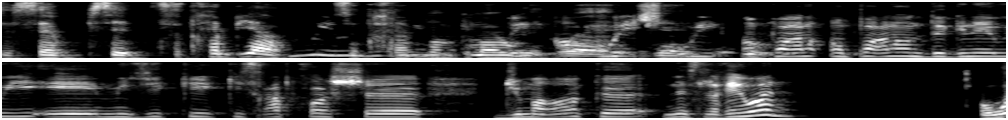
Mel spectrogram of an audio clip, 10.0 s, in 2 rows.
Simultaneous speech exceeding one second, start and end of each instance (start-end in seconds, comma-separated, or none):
1.4-3.9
